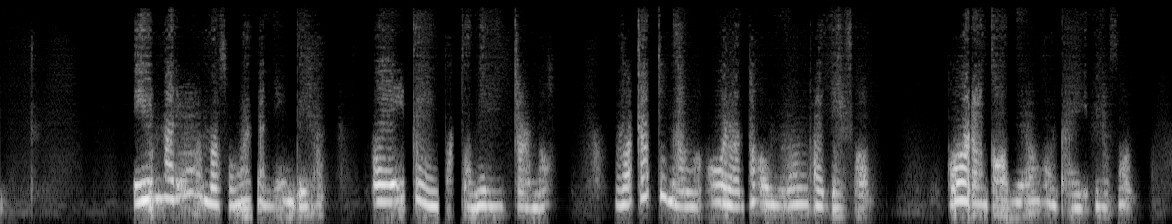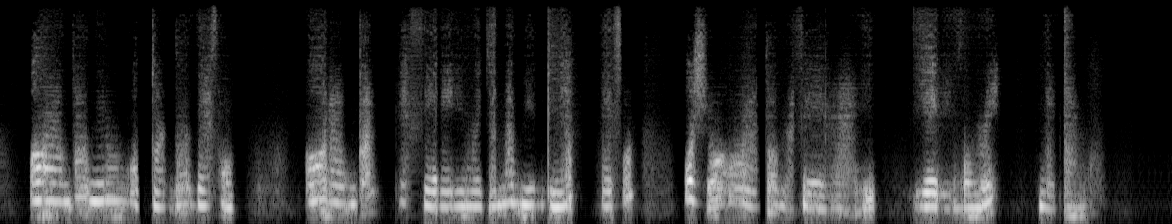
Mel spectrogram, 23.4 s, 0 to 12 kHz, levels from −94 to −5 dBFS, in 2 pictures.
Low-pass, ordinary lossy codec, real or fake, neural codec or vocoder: 10.8 kHz; Opus, 64 kbps; fake; codec, 44.1 kHz, 0.9 kbps, DAC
